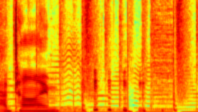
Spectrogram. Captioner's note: laughs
